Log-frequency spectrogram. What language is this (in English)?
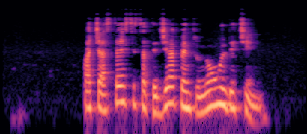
Romanian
